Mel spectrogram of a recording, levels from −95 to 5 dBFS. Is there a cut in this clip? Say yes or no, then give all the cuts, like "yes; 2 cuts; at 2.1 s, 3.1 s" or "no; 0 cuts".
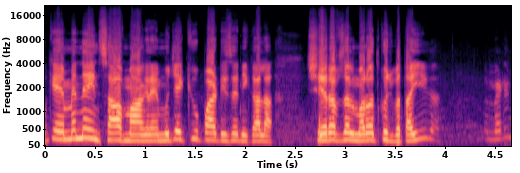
no; 0 cuts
